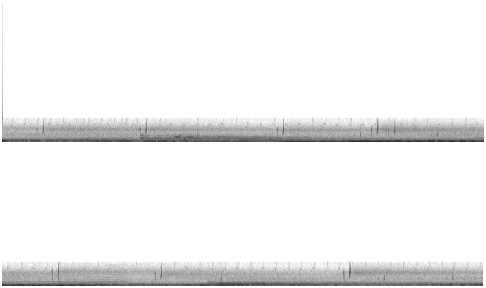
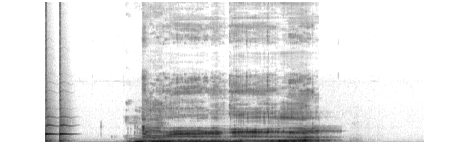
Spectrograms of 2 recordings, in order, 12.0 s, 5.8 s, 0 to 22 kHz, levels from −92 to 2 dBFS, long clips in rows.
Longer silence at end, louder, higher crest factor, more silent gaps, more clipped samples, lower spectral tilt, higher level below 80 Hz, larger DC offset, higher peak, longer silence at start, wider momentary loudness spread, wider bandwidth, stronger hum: second, 0 s vs 1.6 s; second, -27 LUFS vs -16 LUFS; about the same, 14 dB vs 18 dB; neither; neither; first, -13.5 dB/octave vs -6.5 dB/octave; second, -46 dBFS vs -38 dBFS; neither; second, -12 dBFS vs 0 dBFS; second, 0 s vs 0.55 s; first, 14 LU vs 8 LU; second, 3.2 kHz vs over 20 kHz; neither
